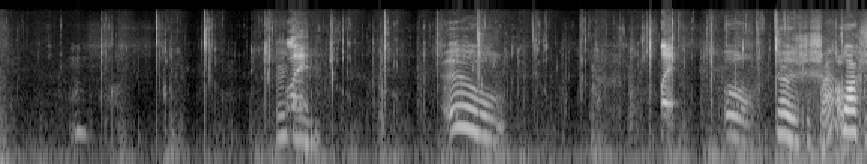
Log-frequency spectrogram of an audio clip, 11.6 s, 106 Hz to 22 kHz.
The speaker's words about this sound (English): It's squishy. All right, here we go. 3. Everyone, 2. Put in your mouth and chew.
